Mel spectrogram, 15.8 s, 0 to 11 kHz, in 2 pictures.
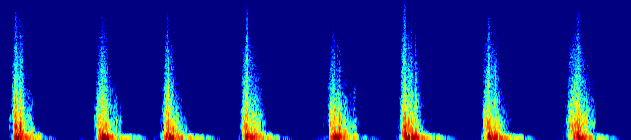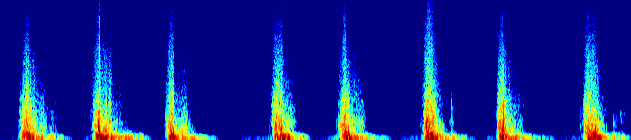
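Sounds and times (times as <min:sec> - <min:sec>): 
fast short swings of a t-shirt making swipes and whooshes: 0:00.1 - 0:00.5, 0:01.2 - 0:03.5, 0:04.1 - 0:06.5, 0:07.1 - 0:10.5, 0:11.2 - 0:12.6, 0:13.2 - 0:14.6, 0:15.2 - 0:15.7.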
